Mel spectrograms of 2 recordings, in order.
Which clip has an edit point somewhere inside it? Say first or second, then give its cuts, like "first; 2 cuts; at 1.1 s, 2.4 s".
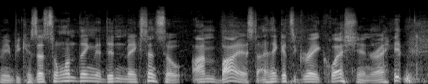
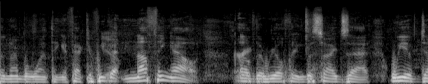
second; 1 cut; at 2.3 s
